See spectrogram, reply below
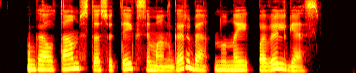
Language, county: Lithuanian, Kaunas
